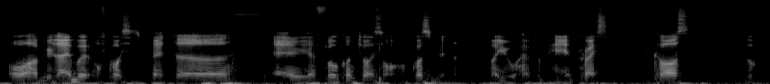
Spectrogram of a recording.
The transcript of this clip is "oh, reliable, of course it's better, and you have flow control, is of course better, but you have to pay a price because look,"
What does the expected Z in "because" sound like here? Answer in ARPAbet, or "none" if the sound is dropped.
S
